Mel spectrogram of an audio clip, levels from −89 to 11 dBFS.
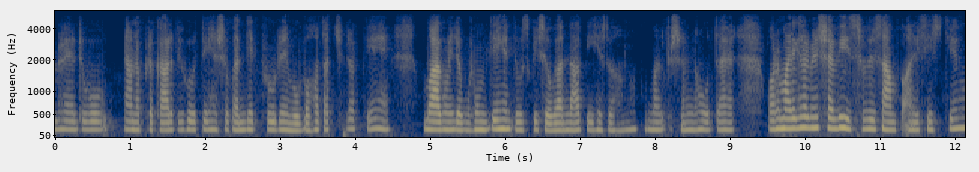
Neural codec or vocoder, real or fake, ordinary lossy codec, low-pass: codec, 16 kHz in and 24 kHz out, 0.8 kbps, FocalCodec, streaming, 65536 codes; fake; none; 5.4 kHz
